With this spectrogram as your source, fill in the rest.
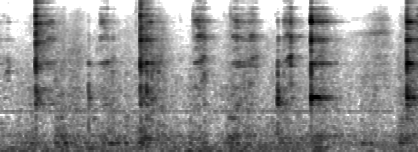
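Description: A spoon clinks against a pot as condensed milk is stirred into sago porridge: scattered light metallic taps and scrapes at an irregular pace, close and fairly quiet.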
